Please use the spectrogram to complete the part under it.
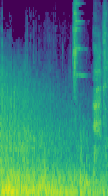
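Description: Frag grenade blast in Call of Duty Modern Warfare multiplayer, a loud, dense low boom that rumbles throughout, with sharp bursts of debris crackle near the end.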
